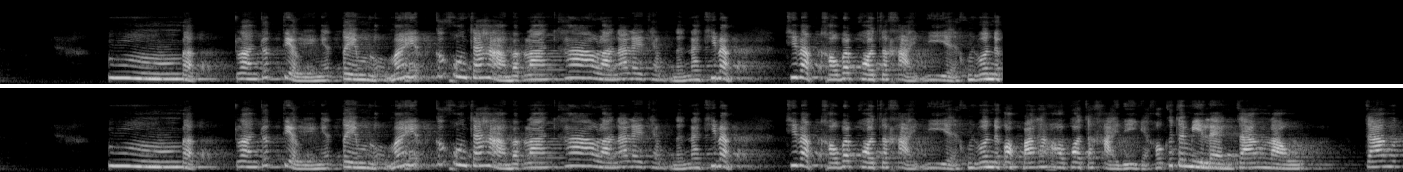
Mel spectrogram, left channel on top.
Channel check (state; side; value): drops out; left; at 10.1 s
